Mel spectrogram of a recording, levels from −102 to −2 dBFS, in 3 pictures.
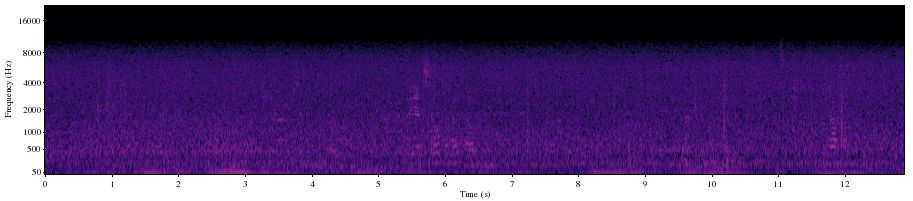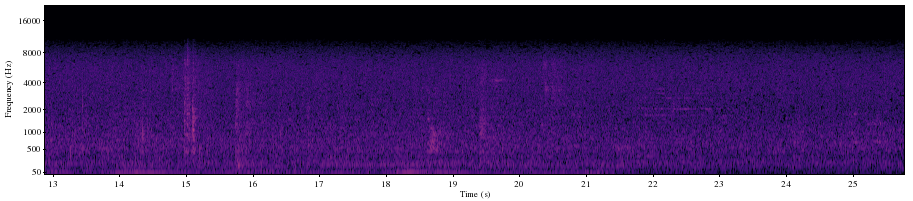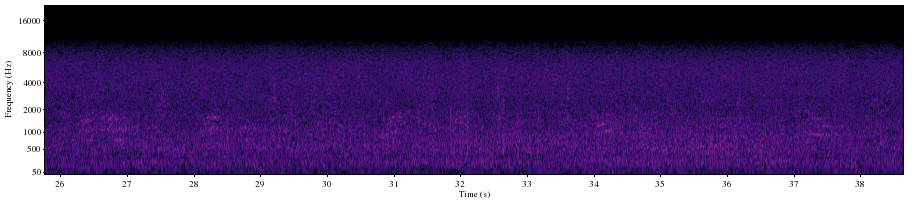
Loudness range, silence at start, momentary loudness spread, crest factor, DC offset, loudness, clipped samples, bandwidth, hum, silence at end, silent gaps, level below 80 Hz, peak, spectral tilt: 2 LU; 0 s; 3 LU; 24 dB; under 0.1%; -61 LUFS; under 0.1%; 11 kHz; none; 0 s; none; -78 dBFS; -40 dBFS; -1.5 dB/octave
